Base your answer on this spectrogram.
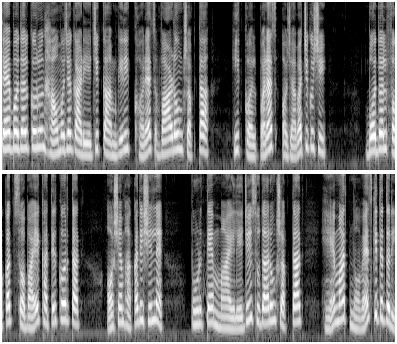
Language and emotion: Goan Konkani, surprised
